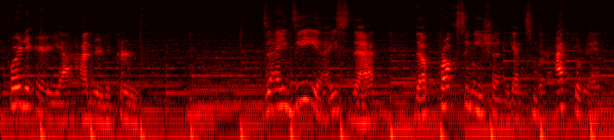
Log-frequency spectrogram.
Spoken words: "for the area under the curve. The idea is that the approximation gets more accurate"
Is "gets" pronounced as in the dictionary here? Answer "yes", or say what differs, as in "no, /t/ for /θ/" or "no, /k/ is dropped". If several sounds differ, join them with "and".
yes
